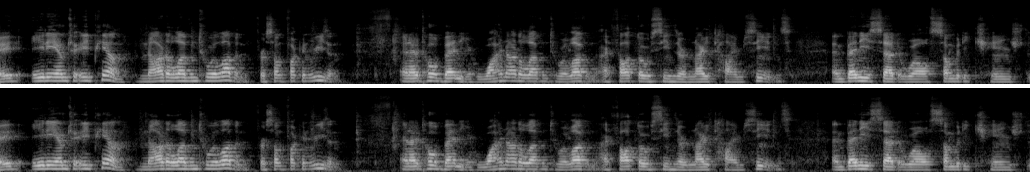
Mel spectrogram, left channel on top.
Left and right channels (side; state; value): both; normal; correlation 0.71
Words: 8 a.m. to 8 p.m., not 11 to 11 for some fucking reason. And I told Benny, why not 11 to 11? I thought those scenes are nighttime scenes. And Benny said, well, somebody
